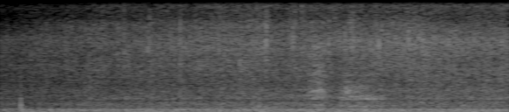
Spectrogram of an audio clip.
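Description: Chili con carne mince and spices are stirred in a hot pan, producing a soft continuous sizzle with faint scraping and no voices.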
